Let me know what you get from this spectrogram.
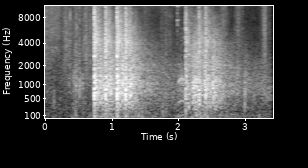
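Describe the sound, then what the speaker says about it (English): Distant gunfire in the video game Fallout 4, two clusters of quick cracking shots, moderately faint and spaced about a second apart, with no talk. "Who is shooting 4 miles away?"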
